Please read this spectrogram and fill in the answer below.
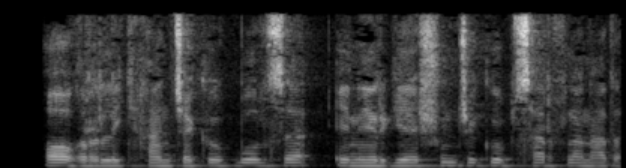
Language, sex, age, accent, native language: Uzbek, male, 19-29, Namangan, Uzbek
